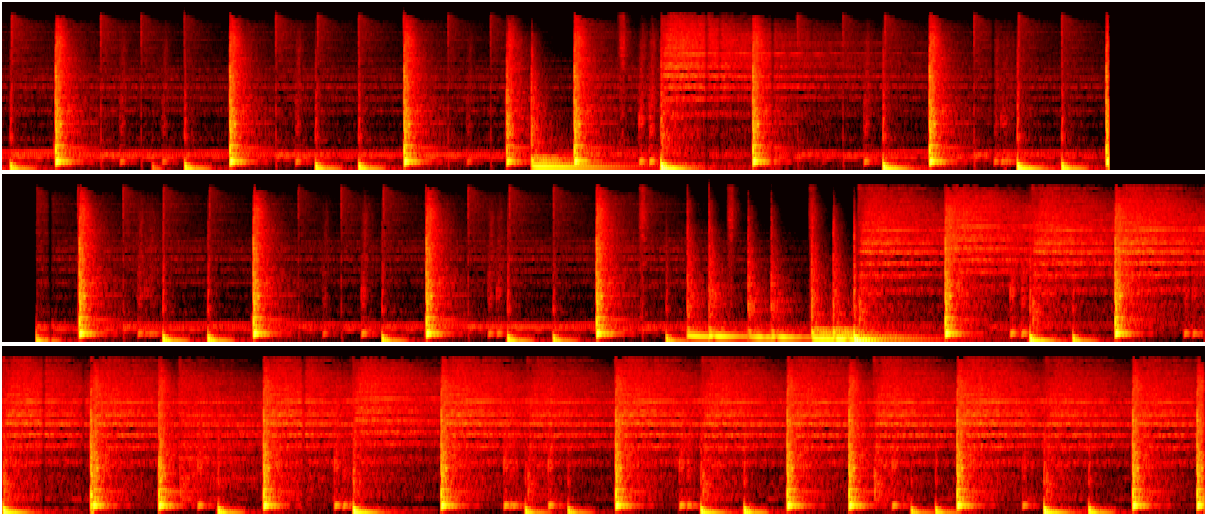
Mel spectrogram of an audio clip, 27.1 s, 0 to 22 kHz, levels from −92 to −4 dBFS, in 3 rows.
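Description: From 5.27 to 9.42 s the music shows scattered short gaps: about seven lost packets, each patched by repeating the last sound. They are heard as brief ticks and smears, and show as tiny smeared or repeated slivers in the spectrogram. At 8.31 s an audio dropout to silence begins. For 0.98 s the music vanishes completely, with no room tone, likely because the input link failed. The waveform goes flat and the spectrogram is blank until 9.29 s. From 18.35 to 20.34 s about four more short concealed gaps, the longest around 20 ms, add hiccups and thin vertical seams.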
